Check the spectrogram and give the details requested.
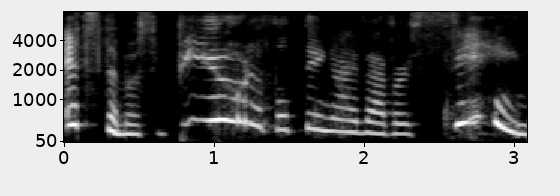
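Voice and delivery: mock high, swooping, gushing, wonder-struck awe. Retelling a lady's reaction to a ride: imitating genuinely excited awe. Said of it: "the way she showed her excitement".

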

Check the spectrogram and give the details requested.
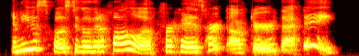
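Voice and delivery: normal talking voice

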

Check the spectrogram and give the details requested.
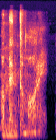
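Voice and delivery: hushed, breathy whisper. Playing the slave who whispers to a victor: whispering.

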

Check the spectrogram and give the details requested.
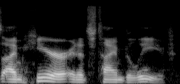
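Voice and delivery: whispering. Retelling a woman's voice heard on a camera recording: imitating a whisper. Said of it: "this whisper comes over my camera".

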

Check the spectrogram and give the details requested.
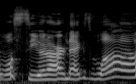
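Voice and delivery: put-on drunk slurred speech. Retelling own words at the end of a wedding vlog: imitating drunk slurred speech. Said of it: "hella hammered".

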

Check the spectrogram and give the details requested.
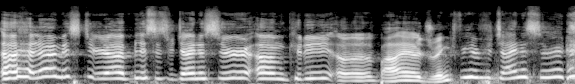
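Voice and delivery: put-on meek, hesitant, timid, girlish little boy voice. Voicing suitors who crawl over to ask for a drink: speaking like a little girly boy. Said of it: "they will speak like little girly boys".

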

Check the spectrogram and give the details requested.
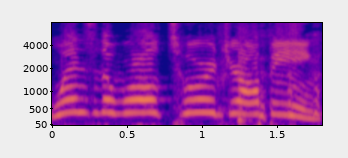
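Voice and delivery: put-on, high, yelled-out shout.

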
